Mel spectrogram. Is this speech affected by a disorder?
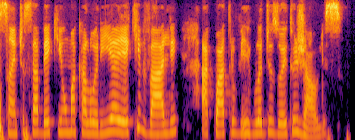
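No.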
